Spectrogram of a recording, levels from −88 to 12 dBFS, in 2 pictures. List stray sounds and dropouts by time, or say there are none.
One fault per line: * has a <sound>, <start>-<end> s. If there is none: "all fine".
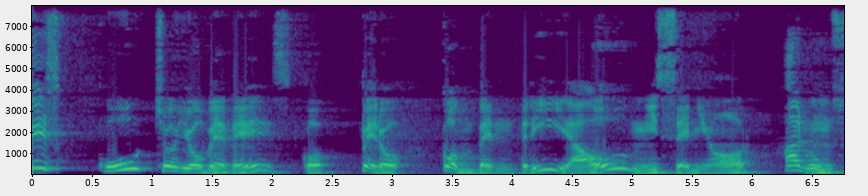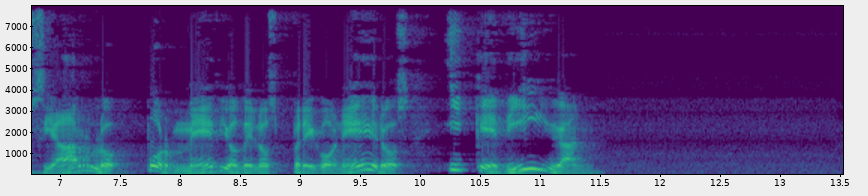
all fine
